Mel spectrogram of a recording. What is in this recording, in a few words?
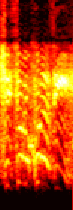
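Italian near waypoint mood high, speech; War Thunder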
